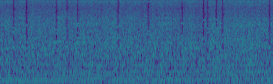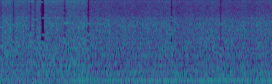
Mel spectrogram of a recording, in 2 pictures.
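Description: Passenger train running at a station platform: a steady low engine hum over even rumbling noise, the hum growing stronger about three and a half seconds in.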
